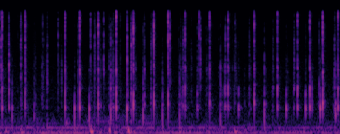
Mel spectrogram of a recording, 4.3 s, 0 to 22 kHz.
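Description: A black, hollow plastic PS4 game controller is held in both hands while fingertips rapidly press and click its buttons and triggers. The result is a quick, irregular stream of sharp, bright plastic clicks over a faint, steady low hum.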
